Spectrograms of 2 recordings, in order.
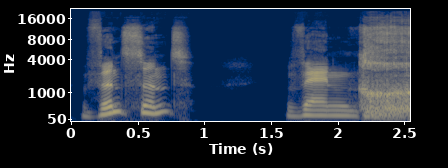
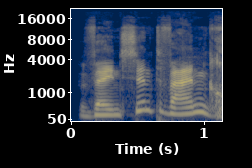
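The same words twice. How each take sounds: First: Vincent van Gogh with a hard English "Goff", said as an anglicised speaker would; his own pronunciation. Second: Slow mock Dutch accent on "Vincent van Gogh", vowels shifted; hammed-up Dutch take on the painter's name. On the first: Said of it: "This is how I pronounce it". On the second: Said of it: "That was my Dutch accent". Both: Shown as a demonstration.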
